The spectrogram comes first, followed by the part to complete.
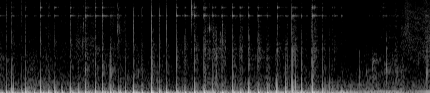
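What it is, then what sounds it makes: Glass perfume bottle. Fingernails tap and scratch across the body of a clear faceted glass perfume bottle with a dark purple cap, a bow and a white flower label. A fast, uneven run of short, dry taps with a heavy low thud runs for about four seconds, over a faint steady high tone. It then fades into quieter scratching at the end.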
